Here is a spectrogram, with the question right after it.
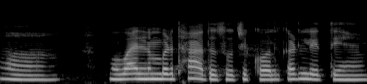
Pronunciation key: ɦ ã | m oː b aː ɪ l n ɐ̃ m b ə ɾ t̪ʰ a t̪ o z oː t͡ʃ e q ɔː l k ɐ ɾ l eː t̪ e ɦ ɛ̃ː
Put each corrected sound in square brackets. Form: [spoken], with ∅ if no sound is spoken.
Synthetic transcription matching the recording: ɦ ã | m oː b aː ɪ l n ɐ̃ m b ə ɾ t̪ʰ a t̪ o [s] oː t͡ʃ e [k] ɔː l k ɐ ɾ l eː t̪ e ɦ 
